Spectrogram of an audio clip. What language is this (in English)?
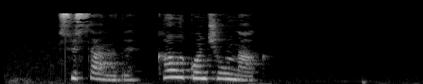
Mari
